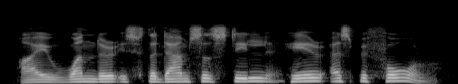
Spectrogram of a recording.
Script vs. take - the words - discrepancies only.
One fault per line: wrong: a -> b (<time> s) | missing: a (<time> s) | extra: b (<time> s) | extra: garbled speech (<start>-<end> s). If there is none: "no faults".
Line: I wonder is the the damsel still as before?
missing: the (1.6 s)
extra: here (2.9 s)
